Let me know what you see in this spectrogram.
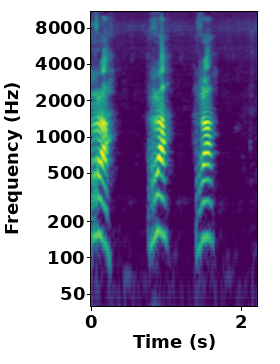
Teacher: कंपन सा आ रहा है, इसीलिए इसे प्रकंपित बोलते हैं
